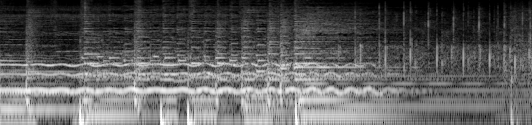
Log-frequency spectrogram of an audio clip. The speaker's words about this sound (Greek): Και τα χειροκροτήματα βέβαια δεν είναι δικά μας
